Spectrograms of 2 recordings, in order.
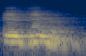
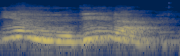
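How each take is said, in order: First: The h sound is left out entirely. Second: The h sound is clearly pronounced. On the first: The speaker calls it wrong. "they skip the ha altogether" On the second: The speaker calls it right. "We want to say"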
